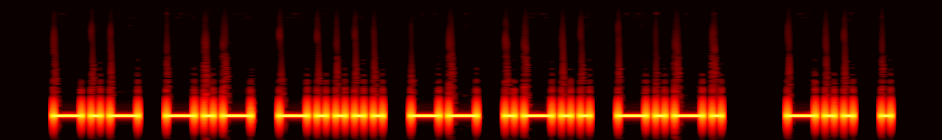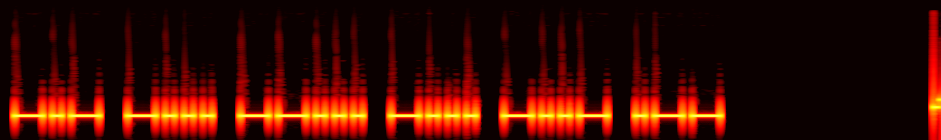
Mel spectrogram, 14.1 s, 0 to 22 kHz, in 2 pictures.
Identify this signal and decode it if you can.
Morse code, heard as a keyed tone, about 17 wpm, 700 Hz. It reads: KK6MLC DE KB7BXW
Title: USA Callsign DE Callsign 17wpm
